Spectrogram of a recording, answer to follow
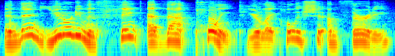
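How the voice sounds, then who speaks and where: A man's voice: a little high, huge pitch swings, moderate pace, slightly rough, dull audio. A man in his forties hosting a livestream, talking off the cuff and reflectively, often repeating and rephrasing himself with emphasis. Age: 40s. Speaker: livestream host. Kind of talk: unscripted reflective monologue to live chat.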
